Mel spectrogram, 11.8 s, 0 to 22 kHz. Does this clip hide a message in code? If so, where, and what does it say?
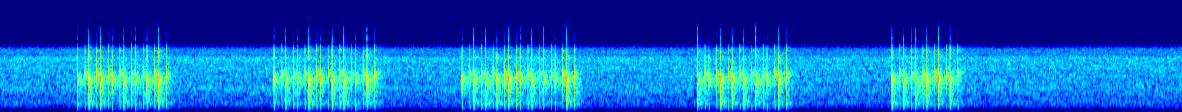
Yes: pulse dialling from 0.8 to 9.6 s, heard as clicks on a phone line, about 9 pulses a second, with phone line noise. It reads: 8 9 0 8 6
